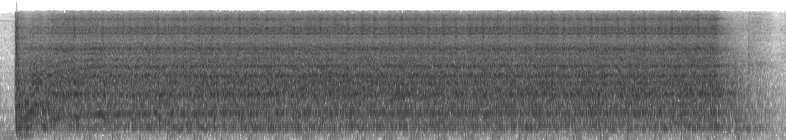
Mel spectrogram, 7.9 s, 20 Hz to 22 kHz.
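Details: 1985 John Deere 212 that sat six months with diesel mixed into its gas, cranking steadily on choke for about seven seconds without firing; cranks but won't start; spark plug to be checked next.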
